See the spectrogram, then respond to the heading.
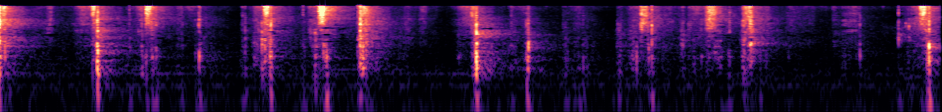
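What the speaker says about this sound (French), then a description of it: "c'est parti, on va tirer une carte" Tarot cards being shuffled and drawn by hand, giving a quick, uneven run of crisp riffling snaps and soft slides, close and steady, with no talking.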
